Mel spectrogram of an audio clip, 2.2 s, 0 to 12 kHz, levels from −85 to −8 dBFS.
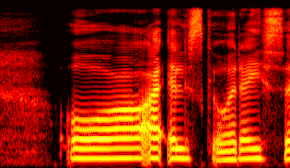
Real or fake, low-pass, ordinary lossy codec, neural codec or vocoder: real; 9.9 kHz; none; none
